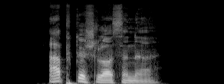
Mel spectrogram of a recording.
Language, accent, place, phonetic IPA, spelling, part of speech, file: German, Germany, Berlin, [ˈapɡəˌʃlɔsənə], abgeschlossene, adjective, De-abgeschlossene.ogg
- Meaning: inflection of abgeschlossen: 1. strong/mixed nominative/accusative feminine singular 2. strong nominative/accusative plural 3. weak nominative all-gender singular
